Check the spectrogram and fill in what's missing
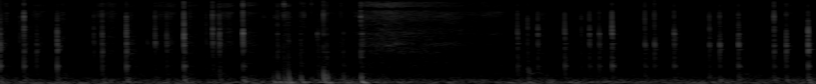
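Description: Long nails tap quickly on the casing of a hand-sized, dark grey rectangular plastic portable Bluetooth speaker, making sharp, dry clicks with almost no ring. Midway, a brief scratchy swipe interrupts the taps, then the rapid clicking resumes over a faint low hum.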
